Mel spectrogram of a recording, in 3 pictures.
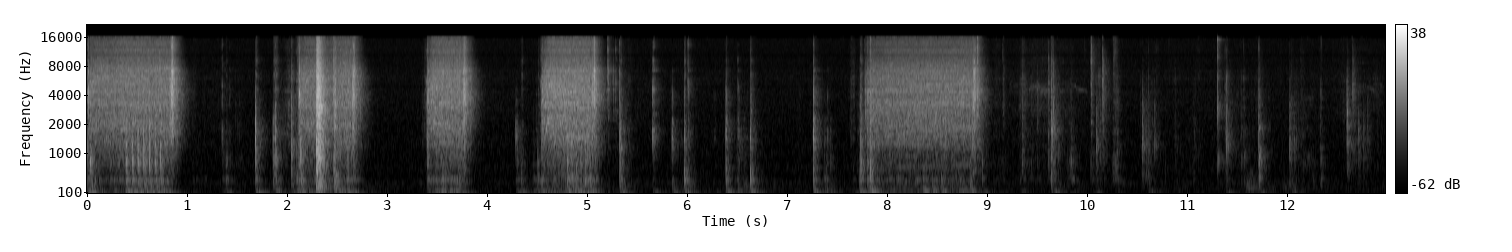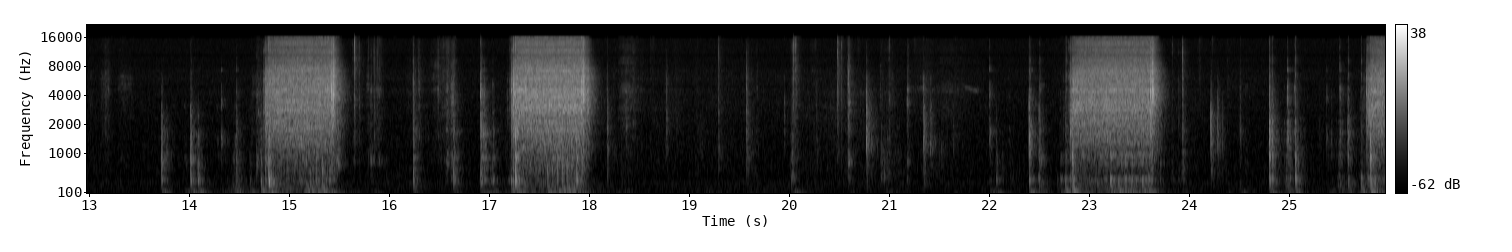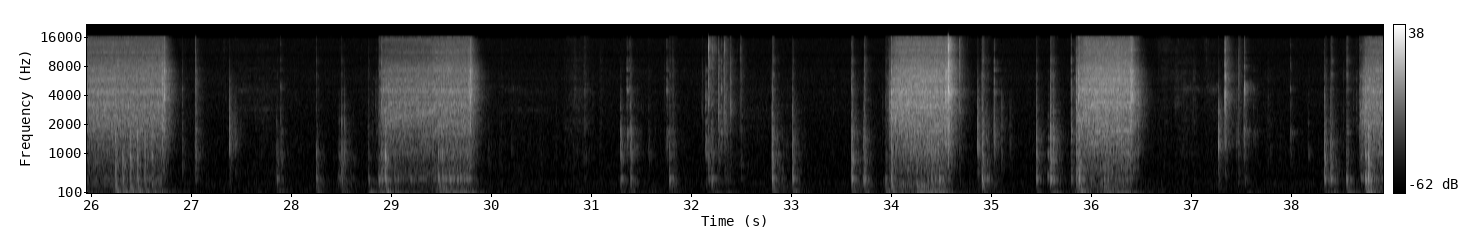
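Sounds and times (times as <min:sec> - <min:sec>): cordless drill driving screws: 0:00.0 - 0:01.0, 0:02.0 - 0:02.8, 0:04.5 - 0:05.2, 0:07.8 - 0:09.0, 0:14.8 - 0:15.6, 0:17.2 - 0:18.1, 0:22.8 - 0:23.8, 0:25.8 - 0:26.8, 0:28.9 - 0:29.9, 0:34.0 - 0:34.8, 0:35.8 - 0:36.6, 0:38.6 - 0:38.9.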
